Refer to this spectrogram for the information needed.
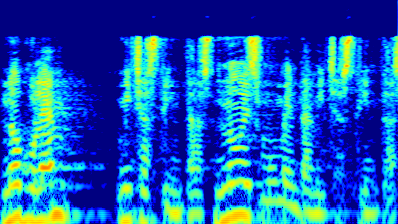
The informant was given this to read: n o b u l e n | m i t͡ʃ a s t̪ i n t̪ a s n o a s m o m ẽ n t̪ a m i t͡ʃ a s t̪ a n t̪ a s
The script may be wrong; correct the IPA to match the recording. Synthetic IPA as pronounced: n o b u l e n | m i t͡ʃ a s t̪ i n t̪ a s n o e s m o m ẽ n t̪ a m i t͡ʃ a s t̪ i n t̪ a s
